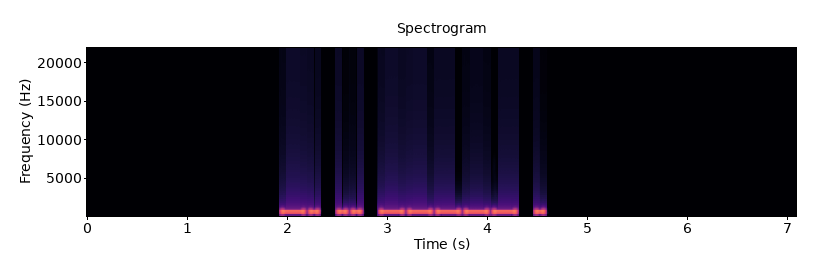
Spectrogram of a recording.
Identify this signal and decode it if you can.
Morse code, heard as a keyed tone, about 17 wpm, 700 Hz. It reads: NI0E
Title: USA Call Signs - 4 Characters - Repeated 2x - 17wpm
